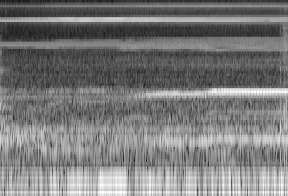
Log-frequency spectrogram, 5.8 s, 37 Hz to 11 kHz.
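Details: 4-pole 0.18 kW induction motor on a Commander C200 variable speed drive, speed raised with the potentiometer: a steady high inverter whine with a fainter tone stepping upward. The motor runs up normally.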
